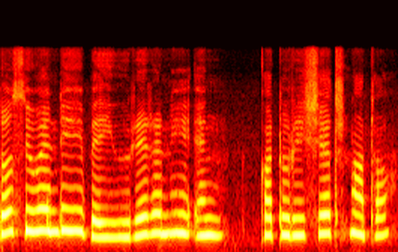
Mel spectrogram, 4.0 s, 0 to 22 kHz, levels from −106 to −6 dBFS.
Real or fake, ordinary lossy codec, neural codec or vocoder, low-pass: fake; none; vocoder, 22.05 kHz, 80 mel bands, WaveNeXt; 9.9 kHz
